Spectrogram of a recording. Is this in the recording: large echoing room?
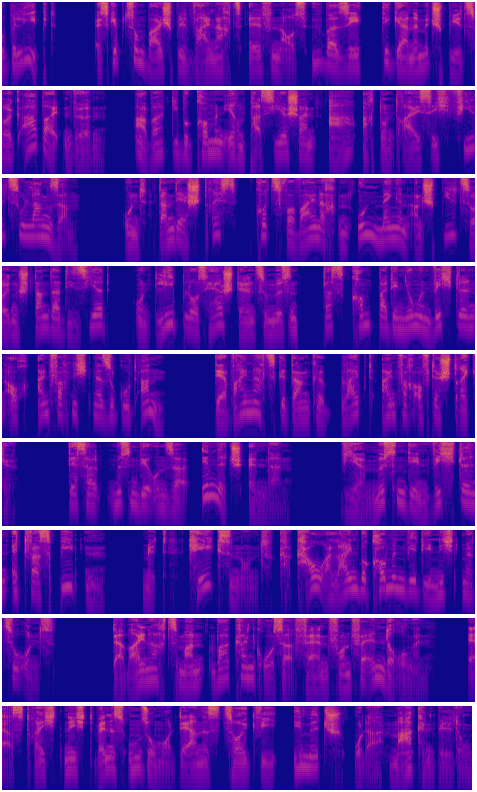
no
